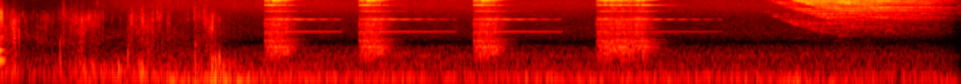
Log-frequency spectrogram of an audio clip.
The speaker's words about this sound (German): Klingel rasch und flott, dreimal und einmal lang, so erscheint sie im Eingang.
